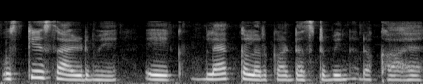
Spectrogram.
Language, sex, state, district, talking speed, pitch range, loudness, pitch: Hindi, female, Punjab, Fazilka, 140 wpm, 210-245 Hz, -14 LUFS, 220 Hz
